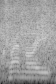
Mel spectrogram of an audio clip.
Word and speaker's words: Crameri: And we're told Crameri is the correct pronunciation, Jared, direct from his mother.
